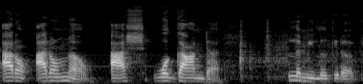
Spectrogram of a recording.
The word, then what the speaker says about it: ashwagandha: ashwagandha is also good stress anxiety blood sugar cancer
